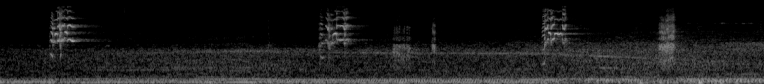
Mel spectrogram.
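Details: Wild rainbow lorikeets in Sydney, Australia: three loud, harsh, buzzy screeches spaced about two to three seconds apart, with a few shorter chirps between and a steady low rumble of background noise.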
